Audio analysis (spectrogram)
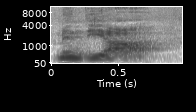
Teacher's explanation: mendia with the underlying long a doesn't become mendie, right? It stays a, mendia.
